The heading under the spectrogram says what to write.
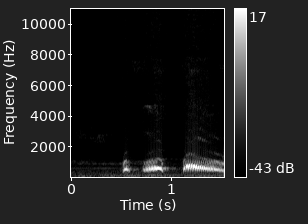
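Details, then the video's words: Single phrase from a spotted dove, played to coax other doves into calling: short low note, swelling middle coo, then a long coo that slowly falls away. "pancingan burung tekukur buat derkuku agar bunyi"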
